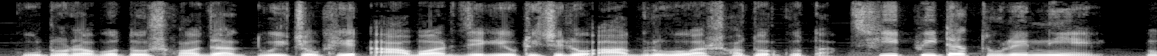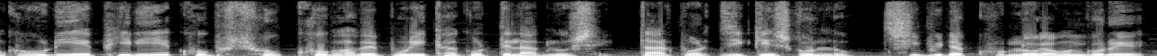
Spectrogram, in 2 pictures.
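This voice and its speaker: A man narrates a detective story in the first person, in a steady, literary storytelling manner. His voice is low and mellow. The recording is close and dry. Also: dry recording.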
